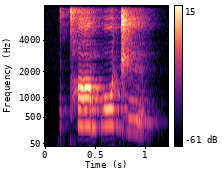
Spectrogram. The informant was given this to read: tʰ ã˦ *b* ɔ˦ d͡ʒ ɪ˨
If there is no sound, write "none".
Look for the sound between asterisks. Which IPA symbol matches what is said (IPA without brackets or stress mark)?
b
